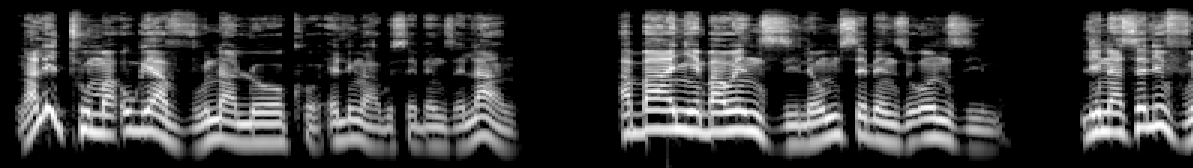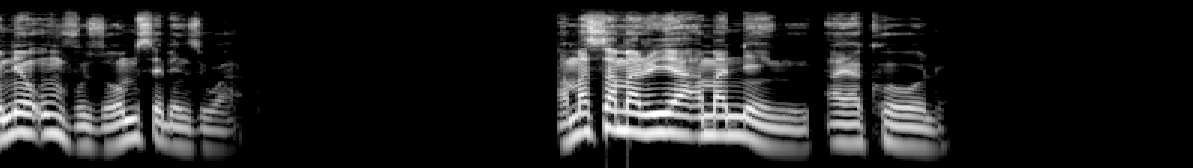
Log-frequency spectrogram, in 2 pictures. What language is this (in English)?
North Ndebele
